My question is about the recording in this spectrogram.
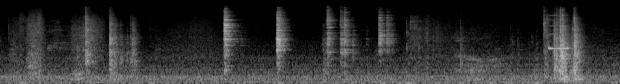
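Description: A microwave oven is being loaded and started: sharp clicks and knocks of its door latch and the plate going in, then a short keypad beep near the end as it starts running.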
